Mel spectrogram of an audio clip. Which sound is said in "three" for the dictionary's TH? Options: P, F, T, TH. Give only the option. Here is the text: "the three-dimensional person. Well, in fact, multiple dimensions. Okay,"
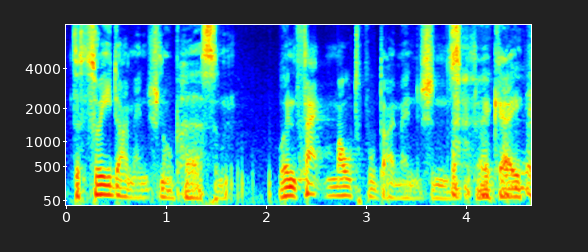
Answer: TH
